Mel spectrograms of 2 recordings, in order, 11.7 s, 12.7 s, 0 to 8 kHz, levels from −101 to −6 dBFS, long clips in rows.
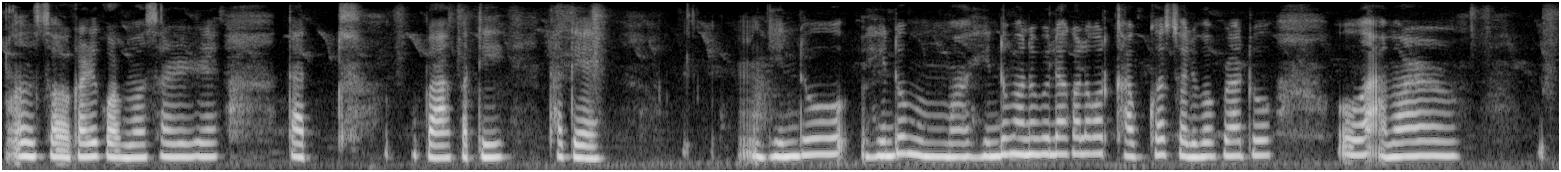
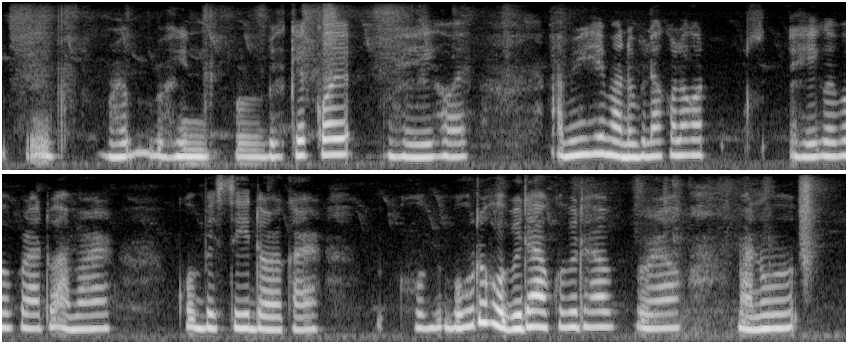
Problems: constant background noise, background conversations at intervals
